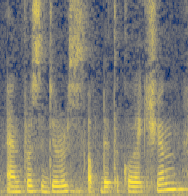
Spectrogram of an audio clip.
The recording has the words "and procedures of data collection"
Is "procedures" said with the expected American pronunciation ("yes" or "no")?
no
